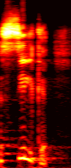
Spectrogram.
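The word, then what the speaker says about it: silk: आगे आगे लिखा गया एस आई एल के एस से हो जाता है दोस्तों स इस आई से हमें छोटी इ की मात्रा को पढ़ लेना है। एल से आधा ल और के से क इसे पढ़ा जाएगा सिल्क।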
